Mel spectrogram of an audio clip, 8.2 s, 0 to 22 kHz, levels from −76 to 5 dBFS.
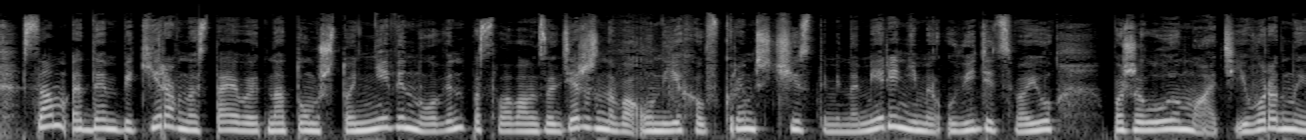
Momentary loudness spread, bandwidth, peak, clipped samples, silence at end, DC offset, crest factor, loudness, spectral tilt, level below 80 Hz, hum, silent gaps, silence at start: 4 LU; 16 kHz; -6 dBFS; under 0.1%; 0 s; under 0.1%; 10 dB; -17 LUFS; -4.5 dB/octave; -50 dBFS; none; none; 0 s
